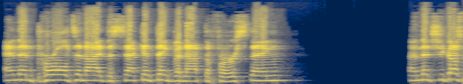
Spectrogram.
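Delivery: ordinary talk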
